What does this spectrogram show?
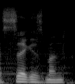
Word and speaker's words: Sigismund: was that the your Barbarian name am I pronouncing that correctly yeah sigismund sigismund is one of 16 so in instead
